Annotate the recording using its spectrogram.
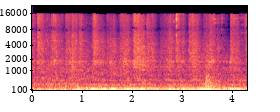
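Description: A steady low mechanical hum with a rough noisy rumble over it, like a motor or engine running without a break.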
